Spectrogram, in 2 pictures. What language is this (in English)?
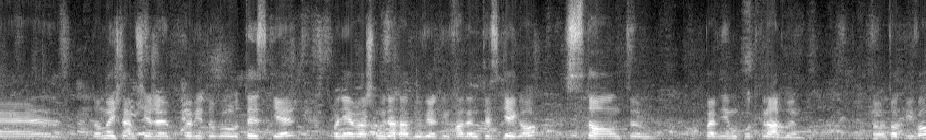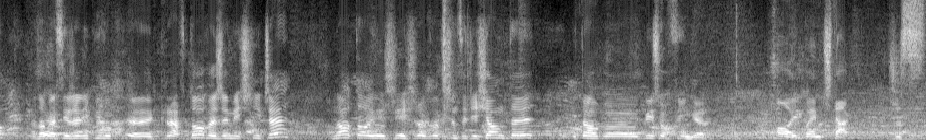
Polish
